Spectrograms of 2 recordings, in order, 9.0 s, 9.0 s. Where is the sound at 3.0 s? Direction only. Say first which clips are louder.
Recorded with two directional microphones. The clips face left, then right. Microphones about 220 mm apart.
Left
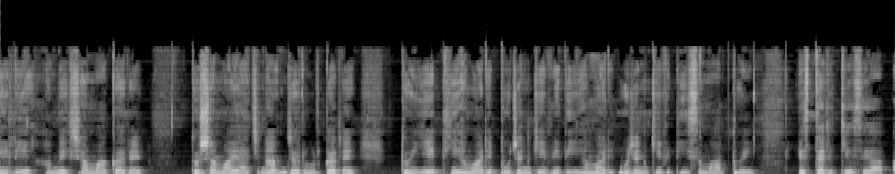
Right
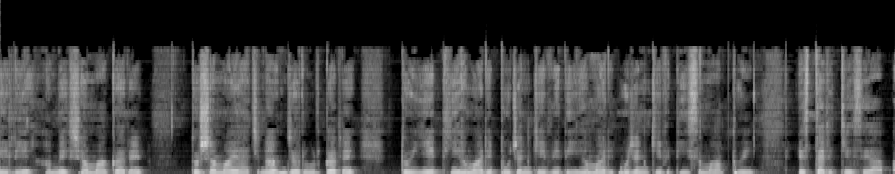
Right 4 dB; 55° right (ahead or behind).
